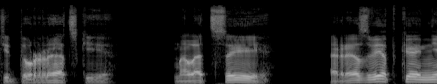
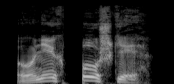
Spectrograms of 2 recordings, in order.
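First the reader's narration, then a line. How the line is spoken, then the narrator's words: Fearless shout. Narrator (Russian): закричал Хоакин бесстрашный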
